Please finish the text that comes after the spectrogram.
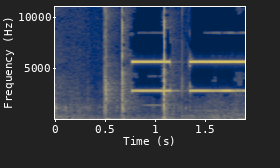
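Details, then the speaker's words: EEVblog BM786 (Brymen) multimeter gives a steady high double beep after range-switch clicks: switched to resistance range with test leads in the wrong input jacks, input jack warning beep. "ah the meter's warning me that I've switched to resistor but I have the leads in the wrong place"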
